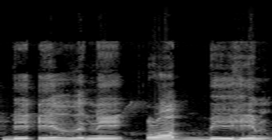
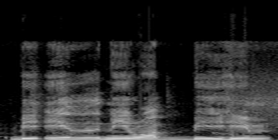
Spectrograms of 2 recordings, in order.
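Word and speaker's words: بِإِذْنِ رَبِّهِمْ: বিইজনি রব্বিহিম, কেউ র জবর রা পড়ব না, তাহলে বিইজনি রব্বিহিম। আরেকবার আমার সাথে পড়ুন, বিইজনি রব্বিহিম।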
